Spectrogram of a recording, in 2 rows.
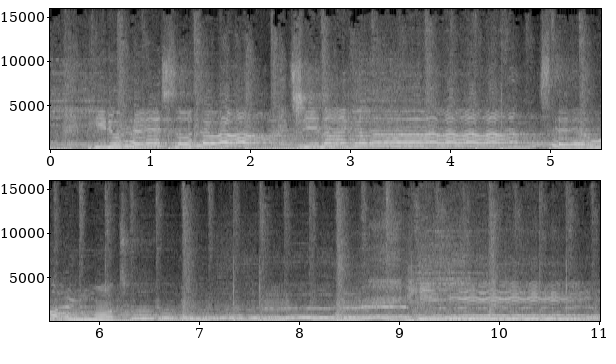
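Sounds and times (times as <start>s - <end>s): recorded accompaniment with beat: 0.0s - 11.0s
woman singing a ballad: 0.0s - 11.0s.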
